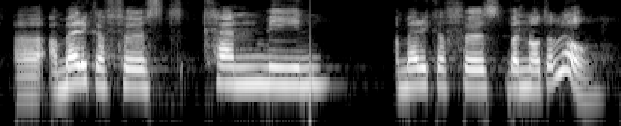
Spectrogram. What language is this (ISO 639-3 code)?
eng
